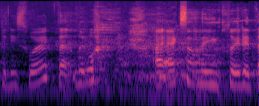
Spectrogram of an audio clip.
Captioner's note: audience laughs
